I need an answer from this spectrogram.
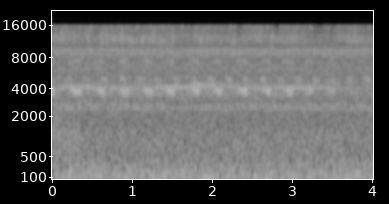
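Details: Cricket in an autumn forest chirping in a regular rhythm, about three to four high short pulses a second, set against a steady hum of other insects and continuous running stream water.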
